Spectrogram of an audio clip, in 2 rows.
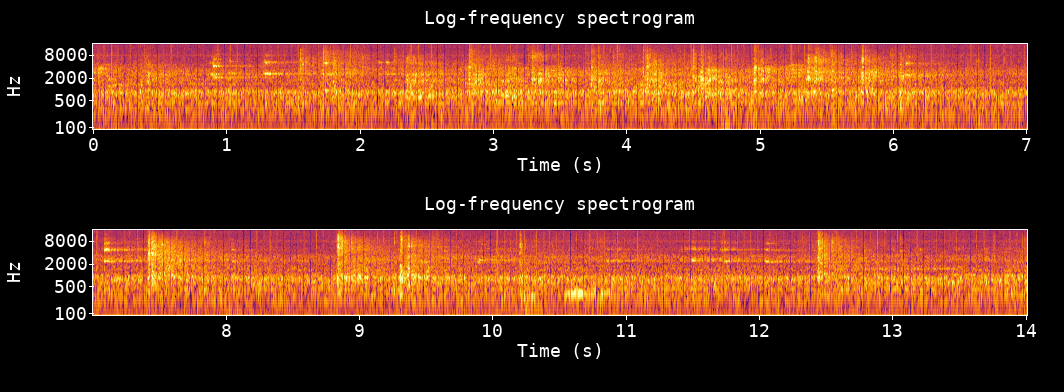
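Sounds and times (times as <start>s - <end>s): shoe squeaks on court floor: 0.9s - 2.4s, 7.1s - 7.4s, 11.4s - 12.4s.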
